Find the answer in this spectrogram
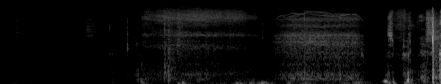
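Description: A person breathing close to the microphone: two long, hissing breaths, the second shorter with a slight whistle, after a few faint clicks of card handling.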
